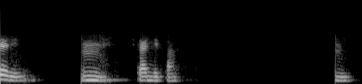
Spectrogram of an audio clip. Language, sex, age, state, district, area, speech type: Tamil, female, 60+, Tamil Nadu, Dharmapuri, urban, conversation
